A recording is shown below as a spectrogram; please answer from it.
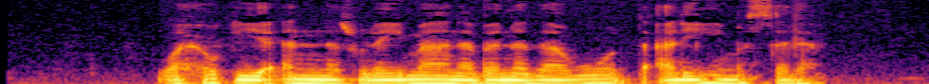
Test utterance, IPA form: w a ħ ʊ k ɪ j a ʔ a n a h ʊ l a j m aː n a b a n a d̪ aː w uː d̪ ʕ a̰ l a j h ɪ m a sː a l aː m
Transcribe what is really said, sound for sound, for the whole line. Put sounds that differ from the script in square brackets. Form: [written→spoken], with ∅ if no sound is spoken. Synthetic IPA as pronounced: w a ħ ʊ k ɪ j a ʔ a [n→nː] a [h→s] ʊ l a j m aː n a b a n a d̪ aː w uː d̪ ʕ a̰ l a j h ɪ m a sː a l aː m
